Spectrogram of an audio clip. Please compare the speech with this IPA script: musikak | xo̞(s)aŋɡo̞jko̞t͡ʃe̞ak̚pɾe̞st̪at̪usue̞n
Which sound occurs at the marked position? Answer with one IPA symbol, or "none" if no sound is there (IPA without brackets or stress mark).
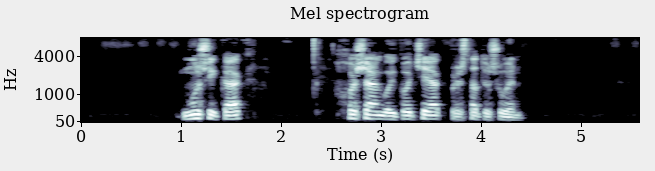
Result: ʃ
